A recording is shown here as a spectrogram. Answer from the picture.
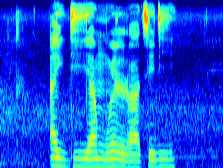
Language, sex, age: Tswana, male, 25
